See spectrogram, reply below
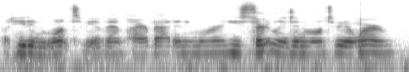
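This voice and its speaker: A woman reading a storybook aloud as an audiobook narrator, in an expressive storytelling style. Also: on the low side, quick pace, no room sound, far from the mic, rough recording. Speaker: audiobook reader.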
